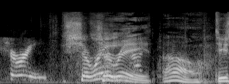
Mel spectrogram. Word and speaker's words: Cherisse: Hi. Hi. Oh, it's actually Cherie.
